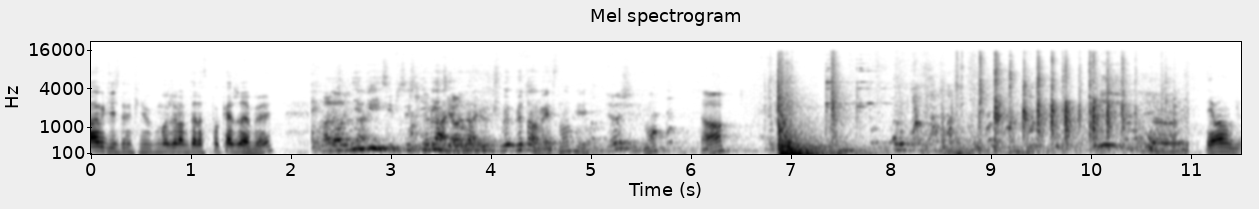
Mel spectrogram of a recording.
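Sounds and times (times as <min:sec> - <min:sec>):
speech: 0:00.0 - 0:07.2, 0:08.0 - 0:09.4, 0:10.1 - 0:11.4
laughter: 0:02.2 - 0:06.3, 0:07.8 - 0:11.0
old door being wrenched and forced open: 0:06.7 - 0:07.8
heavy thud: 0:06.8 - 0:07.4.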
